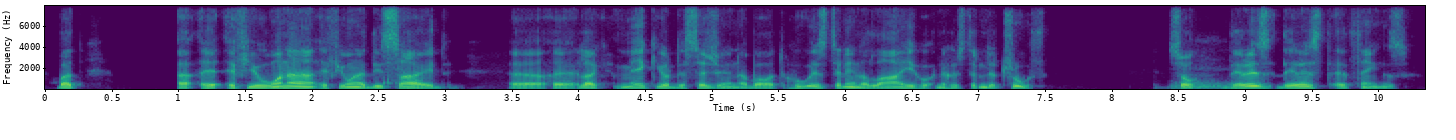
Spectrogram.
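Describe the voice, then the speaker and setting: Gravelly, mocking male debater. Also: fairly low pitch, dry recording. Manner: mocking, sarcastic, rapid-fire questions. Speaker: debate host. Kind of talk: live online debate.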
